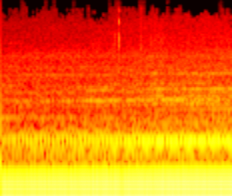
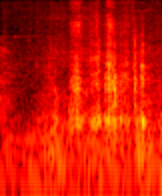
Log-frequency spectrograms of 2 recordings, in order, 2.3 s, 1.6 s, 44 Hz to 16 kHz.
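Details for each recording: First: 1991 Mercedes-Benz 300SL (R129) at idle after fixing a loose alternator pulley that caused knocking and grinding; with the belt back on, a steady, even low hum with no knocks, squeals or chirps: normal idle, noise gone. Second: 1991 Mercedes-Benz 300SL (R129) with a horrible knocking and grinding traced to the alternator: with the belt off, the hand-turned alternator pulley gives a dry rasping scrape with irregular clicks. The pulley is loose on the shaft and the fan also appears unattached; the bearings are fine.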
